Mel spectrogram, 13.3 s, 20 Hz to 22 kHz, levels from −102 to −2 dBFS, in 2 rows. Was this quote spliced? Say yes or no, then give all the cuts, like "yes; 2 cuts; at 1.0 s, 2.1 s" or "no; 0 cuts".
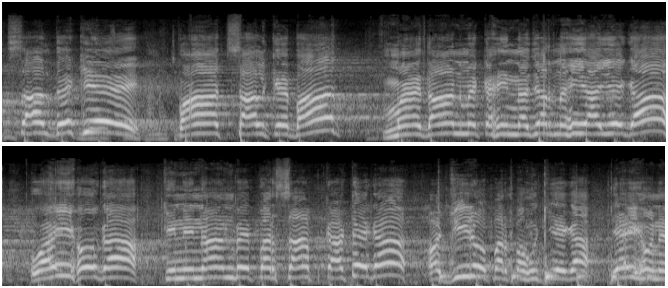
no; 0 cuts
